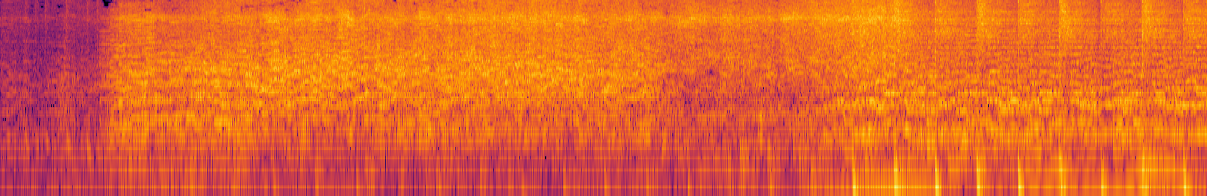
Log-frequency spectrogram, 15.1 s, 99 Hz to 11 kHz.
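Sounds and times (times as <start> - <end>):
firecracker hissing and crackling: 0.4 - 12.9.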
